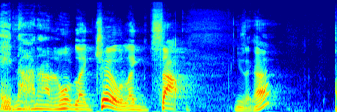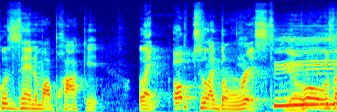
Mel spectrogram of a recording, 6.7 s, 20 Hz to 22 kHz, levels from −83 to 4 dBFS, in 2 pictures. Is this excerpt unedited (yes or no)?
yes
